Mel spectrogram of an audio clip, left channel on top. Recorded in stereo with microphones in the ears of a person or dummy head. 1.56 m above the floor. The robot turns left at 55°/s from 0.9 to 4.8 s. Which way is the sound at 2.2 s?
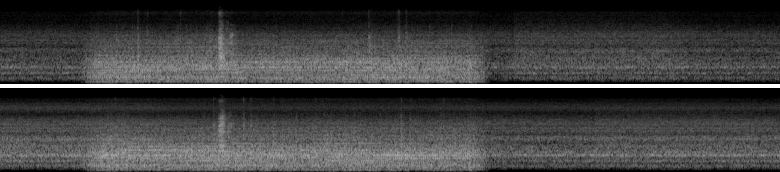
20° left (ahead or behind).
